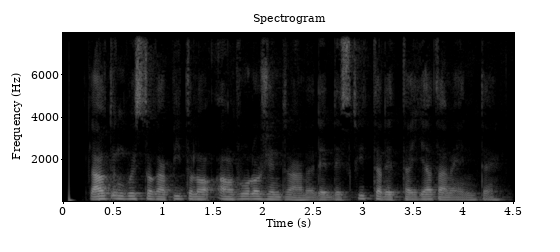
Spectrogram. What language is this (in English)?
Italian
